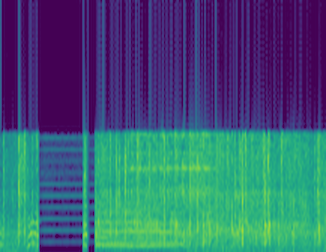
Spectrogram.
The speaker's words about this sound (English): Thank you so much. Can everybody clap it up?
